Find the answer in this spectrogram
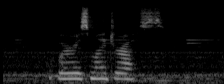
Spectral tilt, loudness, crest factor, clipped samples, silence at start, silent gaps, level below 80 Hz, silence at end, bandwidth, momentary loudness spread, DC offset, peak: -2.5 dB/octave; -33 LUFS; 20 dB; under 0.1%; 0.05 s; none; -64 dBFS; 0 s; 16 kHz; 23 LU; under 0.1%; -16 dBFS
